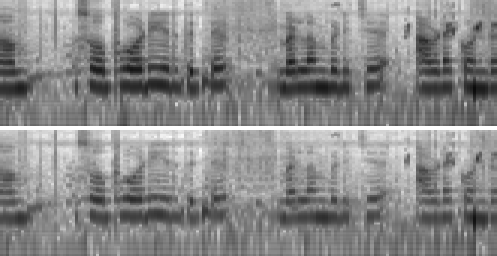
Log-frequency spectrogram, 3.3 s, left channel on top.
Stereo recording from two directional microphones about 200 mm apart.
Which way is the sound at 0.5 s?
35° left (ahead or behind).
